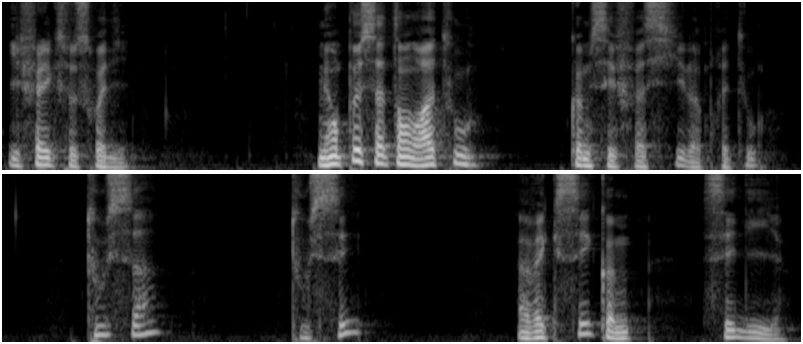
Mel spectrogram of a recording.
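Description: A man's voice: mid-range voice, big pitch swings, unhurried, long pauses, a little mellow, husky. A man trading comic banter and reading poetic verse in a playful, self-mocking way. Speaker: comic performer.

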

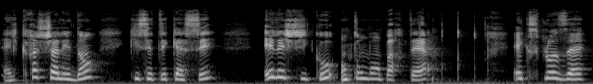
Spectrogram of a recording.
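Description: Expressive woman reading a children's tale. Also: high-pitched, a little slow. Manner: expressive, lively reading with varied pacing. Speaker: radio storyteller and host.

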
